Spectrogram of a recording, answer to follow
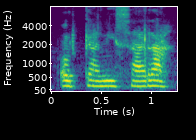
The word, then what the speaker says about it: organizará: So the useful thing about the accent being on this ending is that we don't have to worry about where the accent goes when we're pronouncing the whole verb.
